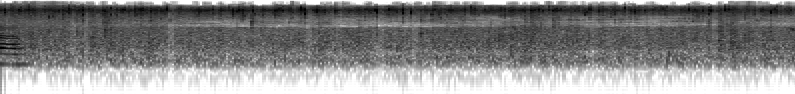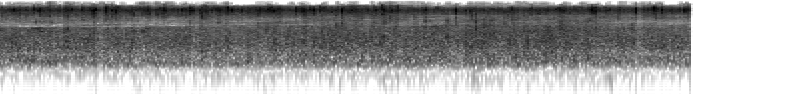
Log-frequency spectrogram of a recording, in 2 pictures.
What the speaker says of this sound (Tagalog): Malakas ng ulan talaga.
